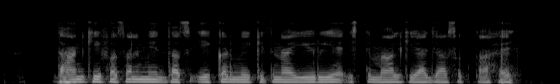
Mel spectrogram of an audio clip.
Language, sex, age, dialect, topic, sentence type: Hindi, male, 25-30, Garhwali, agriculture, question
